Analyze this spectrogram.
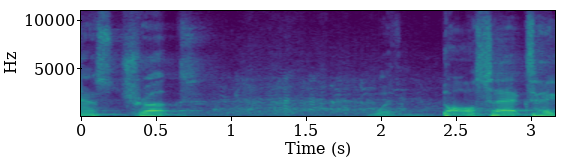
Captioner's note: audience laughing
